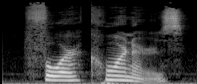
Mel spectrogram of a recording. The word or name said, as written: Four Corners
